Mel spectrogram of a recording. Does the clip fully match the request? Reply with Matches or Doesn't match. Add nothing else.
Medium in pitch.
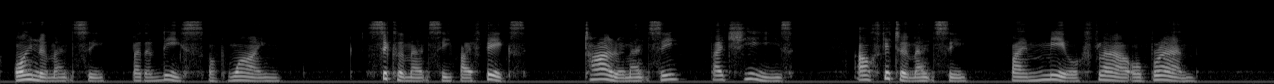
Matches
